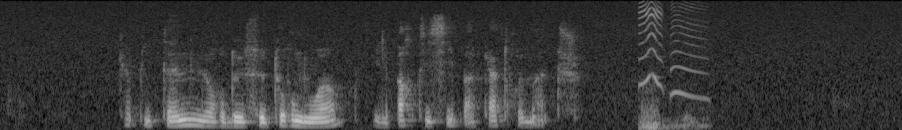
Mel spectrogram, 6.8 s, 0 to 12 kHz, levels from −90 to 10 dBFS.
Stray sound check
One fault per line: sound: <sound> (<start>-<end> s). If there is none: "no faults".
sound: squeak (4.8-5.3 s)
